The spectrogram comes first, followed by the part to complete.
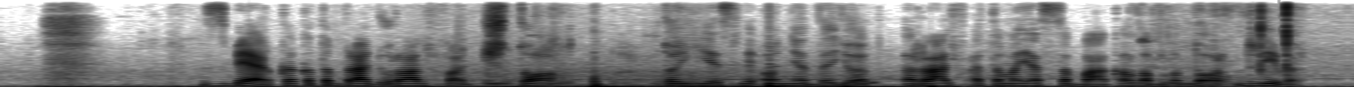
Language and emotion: Russian, neutral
